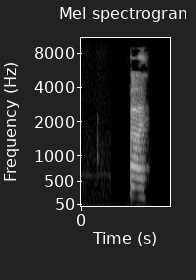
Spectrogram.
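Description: A young man calls out briefly over an online call.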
